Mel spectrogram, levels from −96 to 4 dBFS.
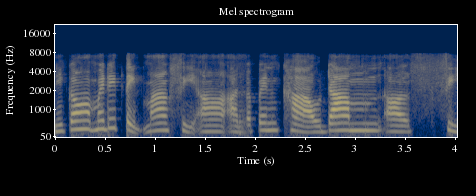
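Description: Speex codec coding runs through the whole speech recording. The CELP encoder models the sound with too few bits to rebuild its excitation faithfully. This gives a plainly audible hoarse, grainy roughness, which fits a bitrate around 20 kbps.

VoIP packet loss concealed by the speech codec occurs from 1.83 to 1.95 s. About 80 ms of audio went missing, which fits four lost 20 ms frames. The decoder stretched its last pitch and filter forward at falling gain, so the speech smears into a fading buzzy tone or coloured noise, and the speech stays weakened briefly after packets return.

Chunks out of order appear from 3.08 to 3.12 s. A 20 ms chunk arrived one chunk late and played after the chunk that should follow it. No audio is lost, but the wrong order creates hard joins, heard as a short jumbled moment.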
